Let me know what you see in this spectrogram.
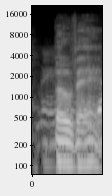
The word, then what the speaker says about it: Bovee: No, but Bovee, the last name Bovee, it actually, you know, for those who pronounce it correctly, it's Bovee. – Mm-hmm.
